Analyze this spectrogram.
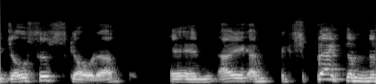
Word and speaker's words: Skoda: say your name wrong now my last name skoda it's about to say Scotta sakota we guess the code it's k-o-d-a it sounds exactly like it's spelled but more often than not it gets mispronounced so when someone asks me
